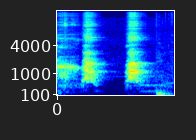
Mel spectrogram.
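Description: Miko, a pet dog, barks twice in sharp, close bursts, with a short pause between them and a low grunt or whimper at the end.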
